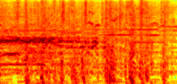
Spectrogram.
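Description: A horse whinnies while hooves clip-clop in a rapid, uneven rhythm in Red Dead Redemption Remaster, close and moderately loud, heard on its own.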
